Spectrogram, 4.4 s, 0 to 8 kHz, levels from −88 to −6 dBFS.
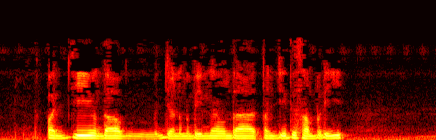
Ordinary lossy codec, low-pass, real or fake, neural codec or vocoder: MP3, 24 kbps; 7.2 kHz; real; none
